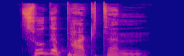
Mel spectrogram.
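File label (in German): "zugepacktem", German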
